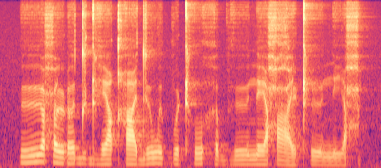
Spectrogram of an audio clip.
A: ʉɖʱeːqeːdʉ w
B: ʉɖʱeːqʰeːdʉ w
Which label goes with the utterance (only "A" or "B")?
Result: B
